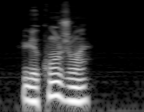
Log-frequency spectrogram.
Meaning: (verb) past participle of conjoindre; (adjective) joint (e.g. effort); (noun) spouse or unmarried, spouse-like partner
- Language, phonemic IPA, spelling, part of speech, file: French, /kɔ̃.ʒwɛ̃/, conjoint, verb / adjective / noun, Fr-conjoint.ogg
